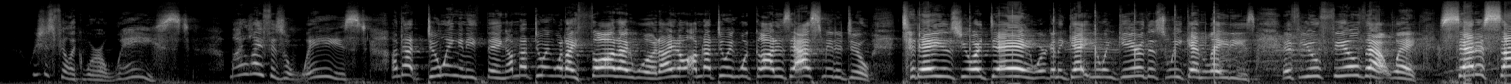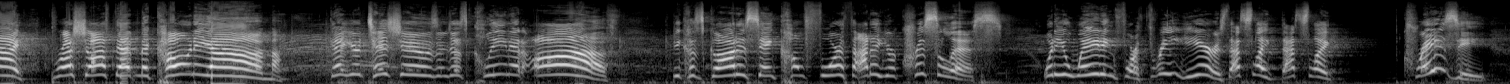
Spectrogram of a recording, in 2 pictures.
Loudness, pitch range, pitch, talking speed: -14 LUFS, 360-430 Hz, 390 Hz, 180 wpm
